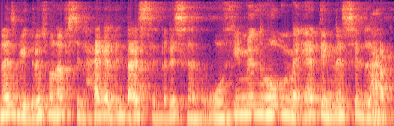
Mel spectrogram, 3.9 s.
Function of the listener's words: listening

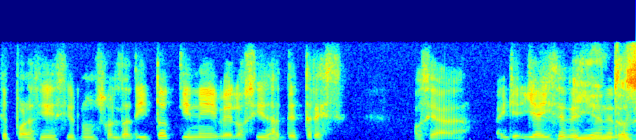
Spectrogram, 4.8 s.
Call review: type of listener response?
taking over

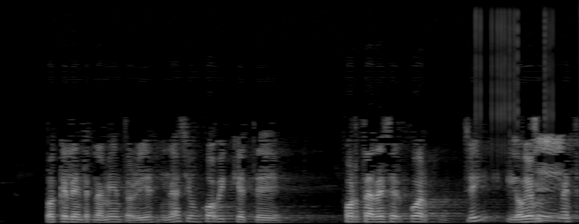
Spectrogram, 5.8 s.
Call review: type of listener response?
listening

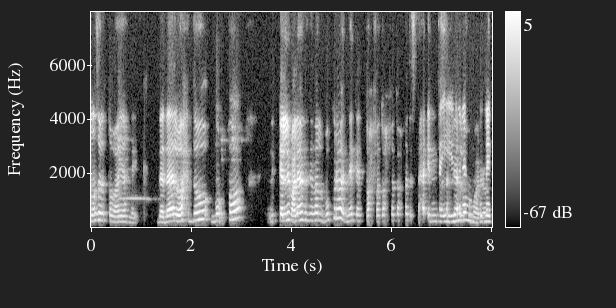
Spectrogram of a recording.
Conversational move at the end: taking over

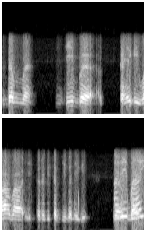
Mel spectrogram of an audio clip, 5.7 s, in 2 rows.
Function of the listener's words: taking over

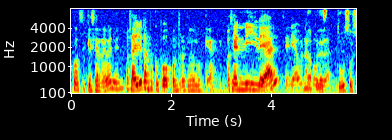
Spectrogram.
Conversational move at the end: taking over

